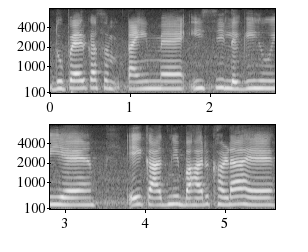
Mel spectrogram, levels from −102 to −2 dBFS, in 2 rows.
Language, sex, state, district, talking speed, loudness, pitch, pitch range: Hindi, female, Rajasthan, Bikaner, 150 wpm, -15 LUFS, 250 Hz, 245-260 Hz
